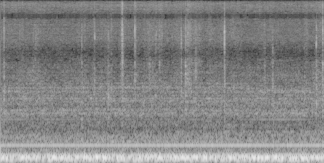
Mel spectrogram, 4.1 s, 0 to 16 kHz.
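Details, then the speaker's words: Hayward Universal H-Series H350 (350k BTU) natural-gas pool heater after display board and bezel replacement: ignition, steady low burner roar with constant hum, no popping or surging; heat light on, water at 76°F, running normally. "So now we have ignition. You can hear that roar in the background. The green heat light is on."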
